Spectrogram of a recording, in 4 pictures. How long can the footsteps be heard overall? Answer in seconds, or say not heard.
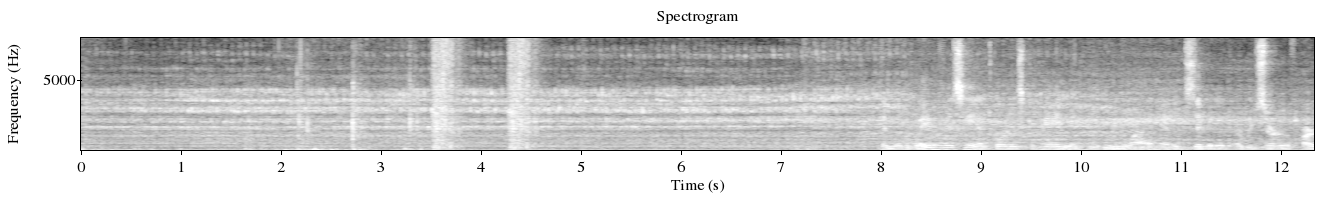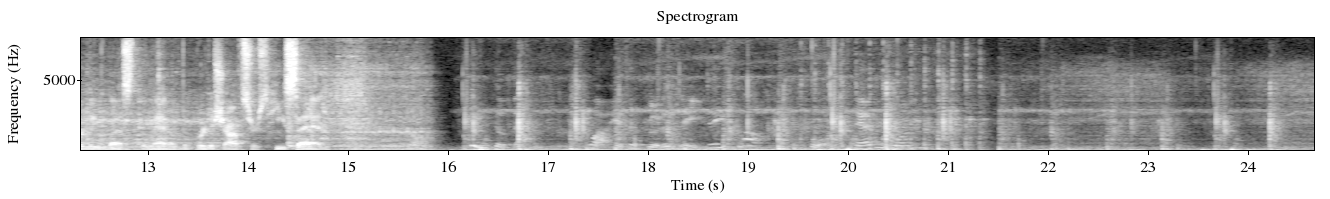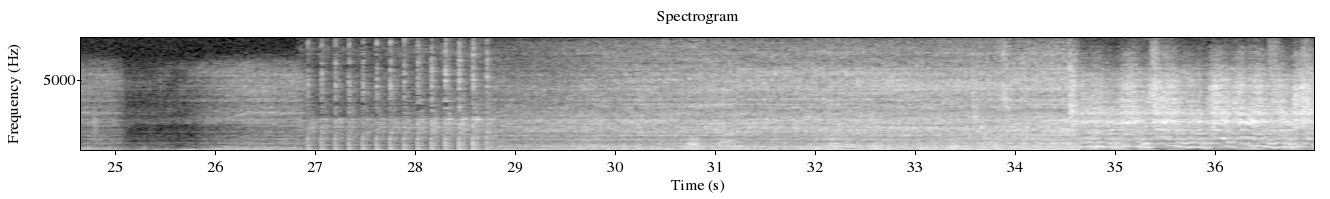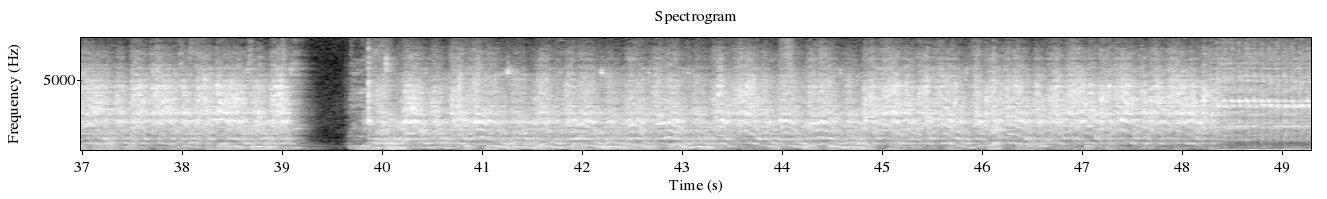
14 s.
